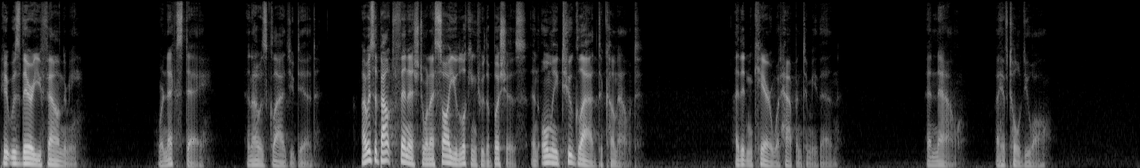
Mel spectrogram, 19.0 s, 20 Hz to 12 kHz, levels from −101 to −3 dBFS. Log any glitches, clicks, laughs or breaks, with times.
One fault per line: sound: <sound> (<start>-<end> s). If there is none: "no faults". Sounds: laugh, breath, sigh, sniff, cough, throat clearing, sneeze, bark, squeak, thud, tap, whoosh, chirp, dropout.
no faults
